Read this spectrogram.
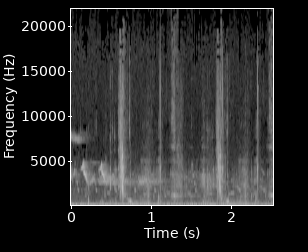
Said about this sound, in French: Si, je t'entends croquer. Monsieur, qui ne dit jamais, bien sûr que je croque. Je mange le fruit que je n'ai pas cueilli, puisque tu me l'as si gentiment posé dans la main.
